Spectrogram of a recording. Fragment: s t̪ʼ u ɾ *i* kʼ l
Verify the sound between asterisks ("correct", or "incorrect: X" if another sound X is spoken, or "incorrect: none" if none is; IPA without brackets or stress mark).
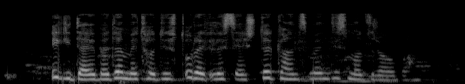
incorrect: ɛ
